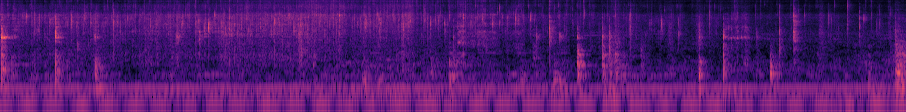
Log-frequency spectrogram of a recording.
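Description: Fish frying in a pan gives a steady, close sizzle with bursts of crackle and spatter over a low constant hum, with no talking throughout.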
